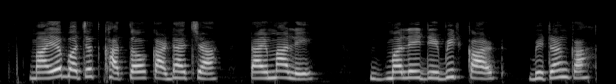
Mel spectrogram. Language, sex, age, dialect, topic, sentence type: Marathi, female, 18-24, Varhadi, banking, question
